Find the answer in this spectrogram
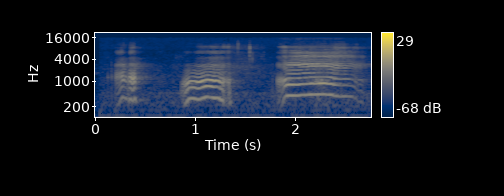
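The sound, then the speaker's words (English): Three short, high-pitched vocalizations from infant twin boys, fussy babbling that edges into crying, each rising and falling, over a faint low hum. “I think we've got some audio of what the boys actually sound like.”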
